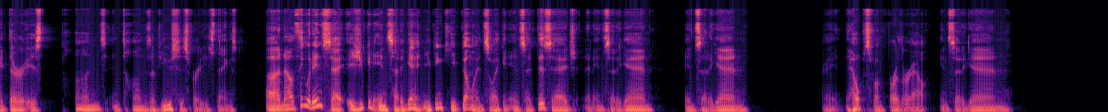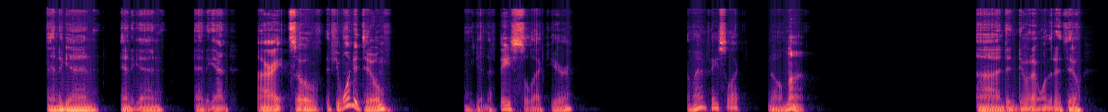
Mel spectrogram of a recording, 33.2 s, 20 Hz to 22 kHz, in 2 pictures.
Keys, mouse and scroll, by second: 0.3-1.7 middle drag, 2.6 middle click, 20.3-21.4 middle drag, 24.7 alt+2, 32.1 alt+click.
